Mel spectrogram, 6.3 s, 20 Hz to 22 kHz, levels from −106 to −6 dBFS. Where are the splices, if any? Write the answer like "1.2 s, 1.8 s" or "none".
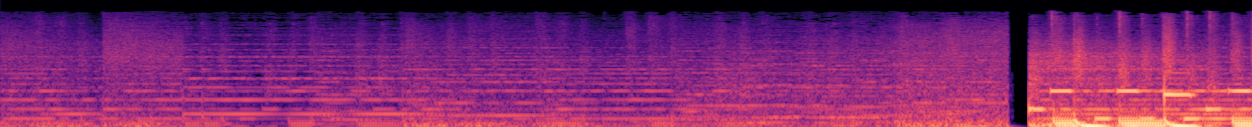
5.1 s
